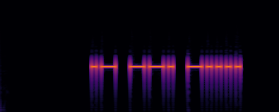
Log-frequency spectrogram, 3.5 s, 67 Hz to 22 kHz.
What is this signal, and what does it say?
Morse code, heard as a keyed tone, about 20 wpm, 700 Hz. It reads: AG6
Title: USA Call Sign Prefixes - Repeated 2x - 20wpm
